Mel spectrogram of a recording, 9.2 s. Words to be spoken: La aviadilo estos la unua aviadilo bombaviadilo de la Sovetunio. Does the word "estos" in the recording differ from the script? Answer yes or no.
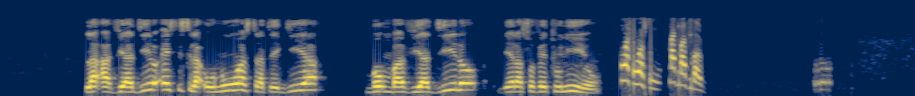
yes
